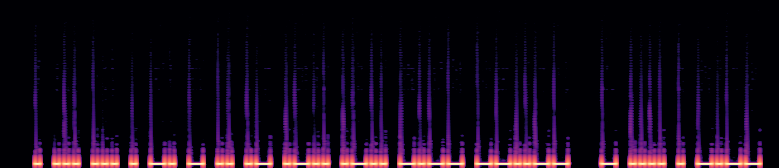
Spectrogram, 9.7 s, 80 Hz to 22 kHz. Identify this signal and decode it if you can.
Morse code, heard as a keyed tone, about 20 wpm, 700 Hz. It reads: ESSENTIALLY, THEY
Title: Sentences from Top 1300 Words 20wpm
